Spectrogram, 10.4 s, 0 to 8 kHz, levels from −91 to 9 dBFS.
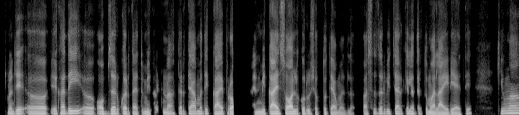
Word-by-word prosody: म्हणजे 125 +3 +2
अ, 120 -1 +3 0.2
एखादी 150 +3 +2 0.2
अ, 130 -3 +1 0.2
ऑब्झर्व्ह 135 +3 +1
करताय 115 -2 0
तुम्ही 120 0 0
घटना, 115 +2 -3
तर 140 -2 -2
त्यामध्ये 135 0 0
काय 125 +1 +3
प्रॉब्लेम 125 -1 +1 0.4
आहे 120 +1 -1
मी 125 - +2
काय 125 +1 +7
सॉल्व्ह 125 -1 +5
करू 125 -1 0
शकतो 120 0 -6
त्यामधलं, 105 -1 -4 0.3
असं 130 +4 -7
जर 140 -1 -2
विचार 130 -1 -1
केला 125 0 +1
तर 125 - -5
तुम्हाला 120 -3 +2
आयडिया 105 0 +1
येते. 125 +9 -5 0.5
किंवा 160 +2 0
125 Hz, 160 wpm, -22 LUFS, 115-135 Hz, 0.5 s, काय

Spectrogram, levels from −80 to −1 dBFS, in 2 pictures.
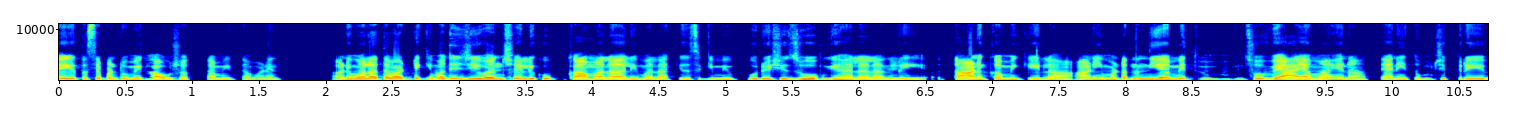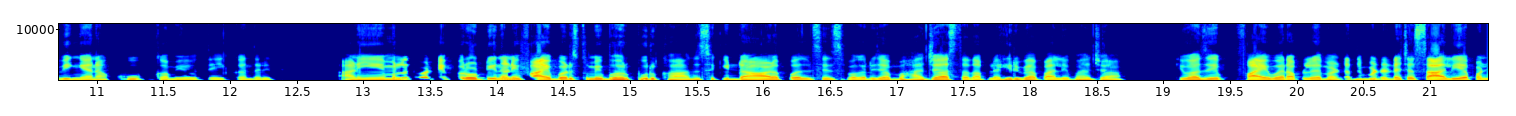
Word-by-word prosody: ते 205 0 +6
तसे 195 +1 -1
पण 195 0 -1
तुम्ही 180 -2 0
खाऊ 140 -2 +1
शकता 140 -2 -8
मी 135 +1 -5
तर 135 - -7
म्हणेन. 135 +5 -5 0.4
आणि 185 - 0
मला 195 +2 +5
आता 210 +1 +3
वाटत 215 -1 +4
की 220 - -1
माझी 220 +2 +4
जीवनशैली 195 +2 +3
खूप 195 -2 -1
कामाला 160 -1 +3
आली 150 0 0
मला, 145 -1 -2
जसं 155 +1 -7
की 155 - -9
मी 165 +1 -3
पुरेशी 165 +3 0
झोप 160 -1 +1
घ्यायला 150 -3 0
लागली, 130 -1 -4 0.3
ताण 155 +1 +4
कमी 155 -3 -1
केला 135 -2 -3 0.2
आणि 155 +5 -1
म्हणतात 175 0 -1
ना, 205 - +2
नियमित 190 +3 +2 0.4
जो 205 - +2
व्यायाम 165 +5 +3
आहे 170 -8 0
ना, 145 +5 -4
त्याने 155 +2 -2
तुमची 170 +2 -6
क्रेविंग 160 +1 -1
आहे 160 - +1
ना, 155 +2 -3
खूप 155 -2 -5
कमी 135 -3 -5
होते 130 +1 -8
एकंदरीत 125 -1 -8 0.6
आणि 165 +5 +1
मला 170 +1 0
वाटत 200 +3 0
प्रोटीन 180 +2 +3
आणि 200 +1 +4
फायबर्स 170 +3 +4
तुम्ही 185 -1 +2
भरपूर 170 +1 +2
खा 145 -2 -1
जसं 150 +2 -6
की 155 - -4
डाळ, 145 0 +4
पल्सेस 140 0 -2
वगैरे 140 -1 -3
ज्या 140 0 +1
भाज्या 140 +3 0
असतात 140 -2 -1
आपल्या, 130 0 -3
हिरव्या 150 0 +1
पालेभाज्या 135 -2 -3 0.4
किंवा 160 0 +2
जे 160 +2 +2 0.2
फायबर 150 0 +4
आपल्याला 150 +1 0
म्हणतात 155 +5 -3
ना, 220 - -1
बटाट्याच्या 165 +4 -1
साली 165 -1 +5
आपण 200 +2 +1
155 Hz, 215 wpm, -22 LUFS, 140-180 Hz, 0.6 s, ते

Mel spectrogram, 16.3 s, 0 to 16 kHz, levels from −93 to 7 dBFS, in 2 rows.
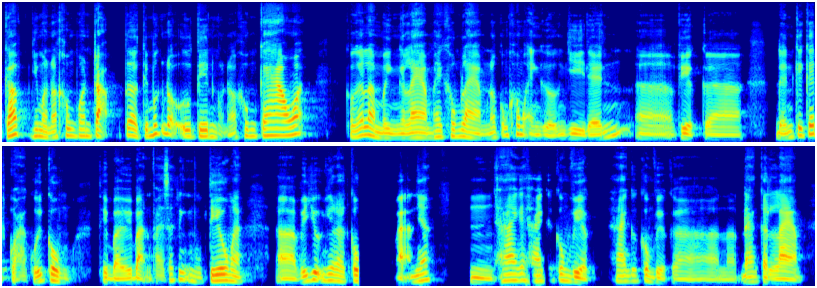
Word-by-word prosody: cấp 215 - +7
nhưng 165 0 +1
mà 145 - +2
nó 140 +1 0
không 175 +3 -1
quan 170 -1 -1
trọng, - - +5
tức 190 - +2
là 175 - +5
cái 160 - -3
mức 225 +4 +1
độ 220 - 0
ưu 160 - +2
tiên 160 -1 +1
của - - -11
nó - - -6
không 170 -1 -4
cao 180 +2 +6
á, 225 - +6 0.4
có 145 - -3
nghĩa 180 - +2
là 195 -3 +5
mình 120 -4 -1
làm 130 0 +3
hay 150 +1 -1
không 160 +2 -3
làm 120 -7 +1
nó 130 - -2
cũng 135 - -5
không 215 +1 -1
ảnh 105 - -5
hưởng 100 +1 -4
gì 115 -3 0
đến, 135 - -2
ờ, 110 -1 -5
việc, 120 -3 0
à 100 -1 -4 0.3
đến 115 - -2
cái 185 - +1
kết 220 +4 +3
quả - - -4
cuối - - 0
cùng, 150 -8 +4 0.3
thì - - -2
bởi 100 0 0
vì 105 - 0
bạn - - 0
phải - - -9
xác 160 - -5
định 180 -6 -3
mục 120 -3 -9
tiêu 155 +2 +7
mà. 140 -5 +1 0.3
Ờ, 105 -1 0
ví 130 +6 0
dụ 185 +3 +4
như 160 - 0
là 145 -3 +1
cô 145 - +7 0.4
bạn - - +1
nhá, 165 +5 +1 0.4
ừm, 225 -3 -2
hai 160 -2 +1
c - - -4
hai 145 -1 -1
cái 155 - -25
công 160 -2 -2
việc, 120 -6 +3 0.2
hai 140 0 -3
cái 145 - -5
công 150 -1 -1
việc, 110 -4 -4
à, 95 -1 -7
n 95 - -10
đang 125 +1 -2
cần 115 - 0
làm, 100 -4 +3
145 Hz, 285 wpm, -25 LUFS, 110-165 Hz, 0.4 s, cấp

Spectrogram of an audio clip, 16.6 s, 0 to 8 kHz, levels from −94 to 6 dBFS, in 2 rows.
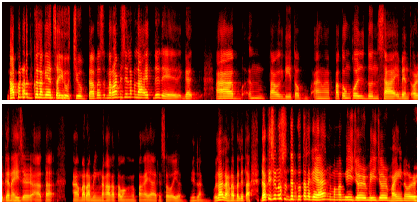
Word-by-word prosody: napanood 250 +2 +2
ko 245 - +5
lang 230 -1 +4
yan 220 -1 +5
sa 200 -1 +2
YouTube, 185 -4 -1
tapos 210 +4 -1
marami 230 +5 +2
silang 260 +1 -7
lait 220 -1 +3
do'n 225 +1 -3
eh, 145 -7 -3
gag 150 +1 -5 0.4
ab 175 -1 0 0.2
ang 175 -2 -14
tawag 160 -1 -5
dito, 140 -1 -8 0.2
ah, 160 +1 -9
patungkol 180 +1 -4
do'n 170 +1 -7
sa 150 -2 0
event 150 -1 -4
organizer 135 -1 -4
ata, 115 +1 -6 0.4
na 130 - -4
maraming 135 0 -3
nakakatawang 120 -2 -6
pangyayari. 110 -4 -8
So, 110 +2 -8
ayun, 110 -2 -8 0.2
'yon 130 0 -15
lang, 100 0 -13 0.2
wala 205 - +5
lang 180 -8 +4
nabalita 150 +2 0 0.2
dati 210 +9 +8
sinusundan 275 -4 +3
ko 245 - +1
talaga 240 -2 +2
yan, 225 +3 +8
yung 215 -1 -6
mga 210 - 0
major-major, 190 -2 +3
minor 155 0 +1
170 Hz, 160 wpm, -23 LUFS, 140-210 Hz, 0.4 s, dati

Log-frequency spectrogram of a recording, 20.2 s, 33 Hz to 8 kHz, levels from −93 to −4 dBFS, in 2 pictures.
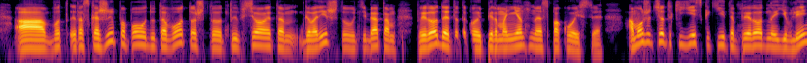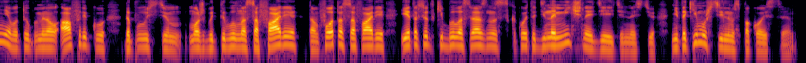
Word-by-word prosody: А 125 0 +11
вот 135 +6 -6
расскажи 150 - -1
по 180 - -5
поводу 165 -2 -3
того, 145 +9 -1
то 150 - -3
что 130 -3 -4
ты 140 +3 -9
всё 160 +4 0
это, 150 -2 0
м, 120 -5 -4
говоришь, 130 - 0
что 130 -1 -6
у 120 - -9
тебя 130 +5 +1
там 125 -4 -2 0.2
природа- 140 +8 +4
это - - 0
такое 130 -2 -3
перманентное 135 +2 -1
спокойствие. 115 -8 -4 0.3
А, - - +2
может, 205 +2 -1
всё-таки 195 -5 -3
есть 190 +4 -4
какие-то 155 0 -8
природные 145 +1 0
явления, 145 - -3
вот 125 - -7
ты 140 - -6
упоминал 130 0 -2
Африку, 150 -6 +1 0.2
допустим, 125 -4 -7
может 125 -1 -1
быть, 130 - -8
ты 140 - -6
был 145 +1 -4
на 135 -1 +1
сафари 150 +5 +5
там, 115 -2 -4
фотосафари, 145 -3 +2 0.2
и - - -2
это 160 +2 +2
всё-таки 165 -1 -7
было 155 +1 -1
связано 150 -1 -1
с - - -10
какой-то 150 -2 -7
динамичной 155 0 0
деятельностью, 105 -3 -9 0.2
не 135 - -4
таким 195 +8 -2
уж 185 - -2
сильным 125 -4 -5
спокойствием? 100 -2 -9
140 Hz, 165 wpm, -24 LUFS, 125-155 Hz, 0.3 s, А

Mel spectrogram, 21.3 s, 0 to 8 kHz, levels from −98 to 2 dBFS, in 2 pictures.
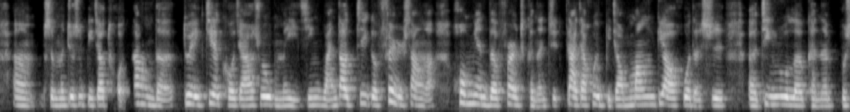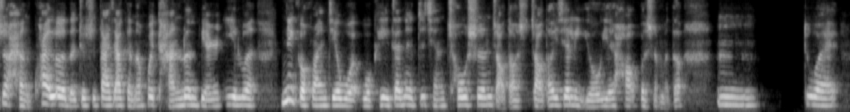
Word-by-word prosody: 呃， 190 -3 -3
什 - - 0
么 190 0 -1
就 210 - +5
是 220 +1 -3
比 205 -3 -3
较 200 +1 +3
妥 285 +8 -6
当 230 -5 -2
的 170 -3 -3
对， 235 -3 +5
借 225 +1 +1
口。 200 -4 0
假 185 -1 +1
如 190 - 0
说 215 +2 +7
我 200 - -2
们 180 +1 -4
已 175 - -3
经 195 +3 -5
玩 180 -1 -2
到 220 +1 +5
这 220 +3 -4
个 205 -3 +2
份 295 +10 +3
儿 215 -7 +2
上 200 -2 -3
了， 170 +1 -6 0.2
后 270 -2 +2
面 235 -4 0
的 195 -1 +5
份 220 +4 +1
儿 205 - +3
可 195 - -4
能 170 -1 -5
就 190 +2 -6
大 220 -3 +3
家 200 0 +2
会 215 +3 0
比 215 0 0
较 185 -1 +1
懵掉， 210 +1 +1
或 195 +1 +2
者 180 -2 -4
是， 180 +2 +1 0.3
呃， 180 -1 +1
进 215 +4 0
入 215 -1 +7
了 190 -2 +3
可 180 0 -6
能 175 0 -6
不 185 - -2
是 240 +6 0
很 180 -5 -1
快 245 -2 +2
乐 215 -2 +7
的 175 - -1
就 190 - -1
是 190 0 -6
大 190 -1 +2
家 195 0 +2
可 190 -1 -4
能 175 +1 -4
会 205 +3 0
谈 165 +2 -2
论 205 0 +3
别 185 -3 0
人， 180 +1 -5
议 215 0 +1
论 195 -2 +1 0.3
那 310 +3 +4
个 200 - +6
环 190 -1 -1
节， 190 0 +2
我 185 -2 +1
我 180 -1 -1
可 200 +3 -3
以 195 - +4
在 200 +1 +1
那 205 +1 -1
之 200 +2 -5
前 180 -4 -8
抽 200 +2 0
身 205 +1 0
找 210 - -3
到 - - -5 0.2
找 165 - -2
到 180 +4 -3
一 195 - 0
些 205 +1 +1
理 195 -4 -5
由 160 +1 -3
也 180 0 -2
好 180 0 -5
或 185 - -5
什 165 - -7
么 135 - -14
的， 175 +1 -8 0.4
嗯， 200 -2 -5 0.6
对。 195 -3 -1
195 Hz, 285 characters per minute, -22 LUFS, 185-210 Hz, 0.6 s, 说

